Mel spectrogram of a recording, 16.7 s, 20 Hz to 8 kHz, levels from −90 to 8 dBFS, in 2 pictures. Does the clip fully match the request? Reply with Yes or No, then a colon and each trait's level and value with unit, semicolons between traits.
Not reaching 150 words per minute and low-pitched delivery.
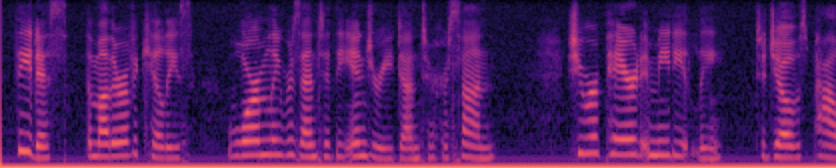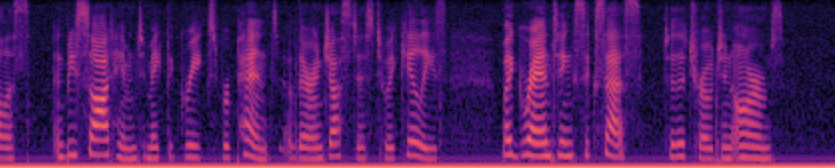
No: average, 140 wpm; high, 220 Hz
